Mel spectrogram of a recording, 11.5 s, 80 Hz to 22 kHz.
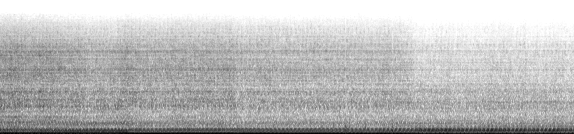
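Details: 1965 Pontiac Catalina V8 after cleaning the Rochester 2-barrel carburetor and refitting it with a new gasket: steady, even idle with a deep, smooth burble, no misses. It runs a lot smoother.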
